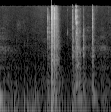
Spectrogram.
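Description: Small hand modelling tools clattering on a hard work surface as one is set down and another picked up: one sharp click about a second in, then two lighter clicks.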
